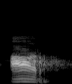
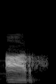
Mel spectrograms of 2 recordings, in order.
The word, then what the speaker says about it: hour: यामध्ये काय होतं बघा, H हे सायलेंट राहतं. H सायलेंट का राहतं? That it is not pronounced. आपण hour नाही म्हणायचं. Remember, we have to pronounce it an R.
